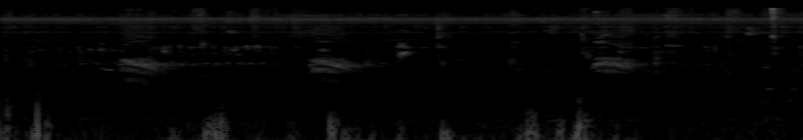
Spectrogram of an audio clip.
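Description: A bird giving three short, rough calls spaced a second or two apart, over irregular low rumbles on the microphone.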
